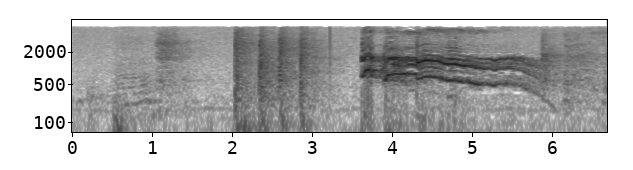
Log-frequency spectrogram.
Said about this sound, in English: The rooster's gonna crow.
